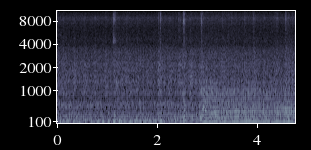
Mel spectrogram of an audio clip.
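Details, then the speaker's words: Cooler motor repaired at home: corroded aluminium-winding main wires cleaned and reconnected, faulty capacitor replaced; tested on low, medium and high speeds, quiet steady hum firming up to speed, not heating, running normally. "यह गर्म भी नहीं हो रहा है, और यह ठीक से चल रहा है।"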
